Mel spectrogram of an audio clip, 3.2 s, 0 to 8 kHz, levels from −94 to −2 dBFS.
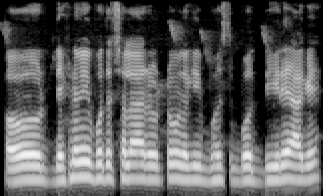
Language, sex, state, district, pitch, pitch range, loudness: Hindi, male, Bihar, Kishanganj, 165 Hz, 160-180 Hz, -15 LUFS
